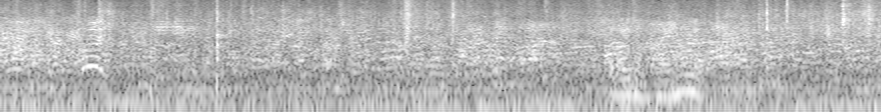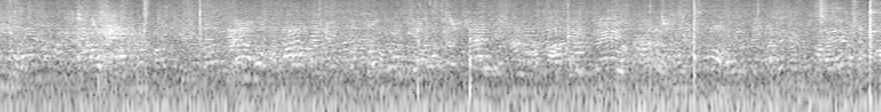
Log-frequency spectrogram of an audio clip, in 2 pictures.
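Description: Many voices of men and women chatter close by and farther off in a busy outdoor crowd.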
